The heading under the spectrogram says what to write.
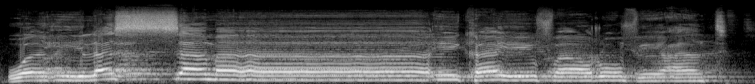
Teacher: Kasih mad wajib muttasil, mad kasih panjang dengan 4 ketukan cukup saja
